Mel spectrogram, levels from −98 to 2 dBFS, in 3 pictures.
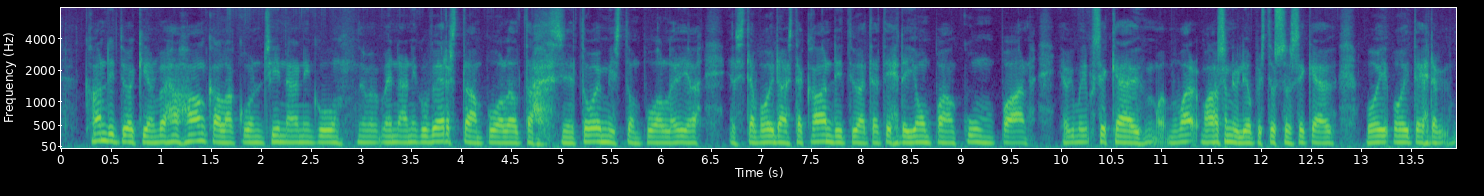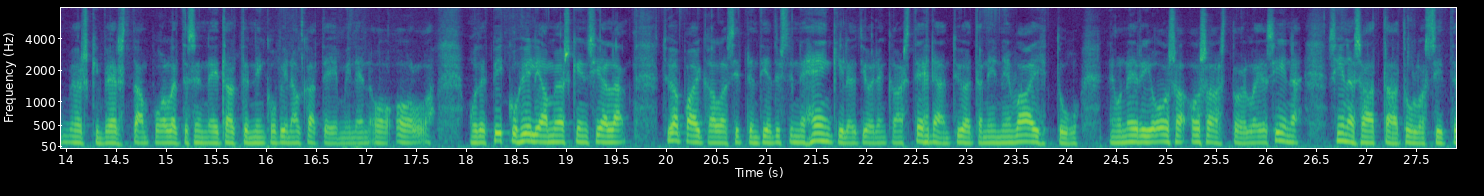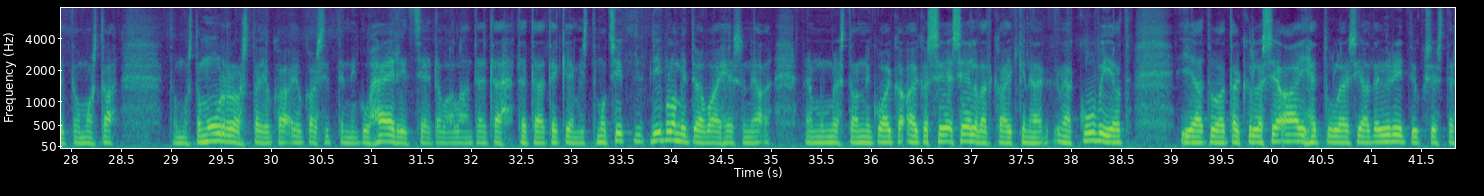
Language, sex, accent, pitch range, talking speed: Finnish, male, native, 120-135 Hz, 155 wpm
